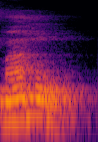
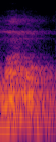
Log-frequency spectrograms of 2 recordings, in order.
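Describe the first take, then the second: First: The word ends in an u vowel. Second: The word ends in an o vowel. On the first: The speaker calls it right. "es mamu" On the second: The speaker calls it wrong. "también están mal, oímos muy mal"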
